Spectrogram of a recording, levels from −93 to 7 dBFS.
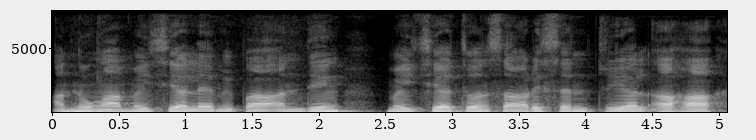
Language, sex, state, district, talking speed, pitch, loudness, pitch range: Mizo, male, Mizoram, Aizawl, 165 wpm, 135 Hz, -16 LUFS, 125-145 Hz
